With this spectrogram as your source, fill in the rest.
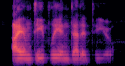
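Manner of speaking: little robot character voice. Playing a character receiving credits from another player, in a tiny robot voice. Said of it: "the tiny robot voice say".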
